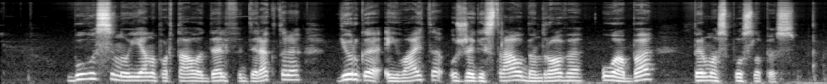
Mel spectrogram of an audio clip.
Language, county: Lithuanian, Vilnius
